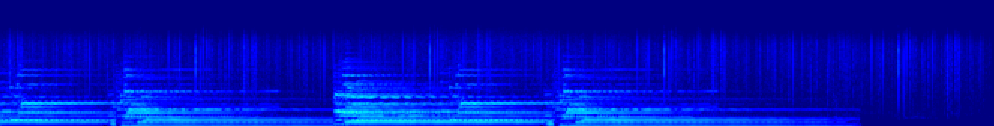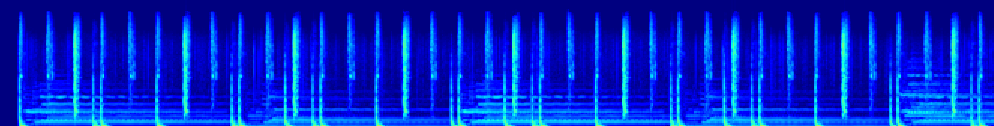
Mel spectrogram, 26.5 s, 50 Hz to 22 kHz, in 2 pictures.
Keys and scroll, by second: 21.0 ctrl+r, 24.8 ctrl+r.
